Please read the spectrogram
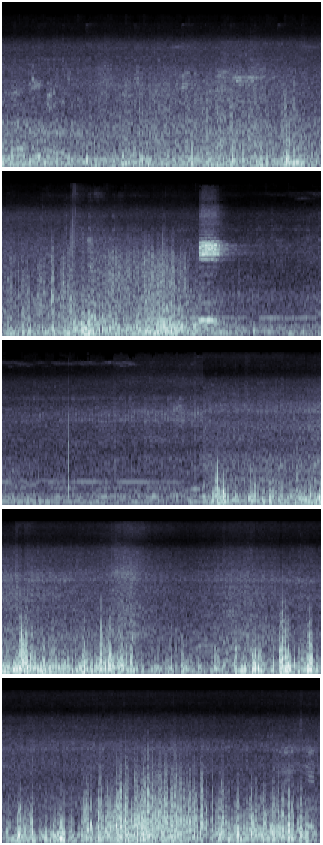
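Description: Road and wind noise in a moving car, loud and gusty, easing for a few seconds in the middle before rising again. A short vehicle horn toot sounds about seven seconds in.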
